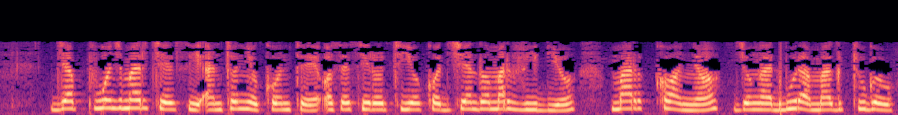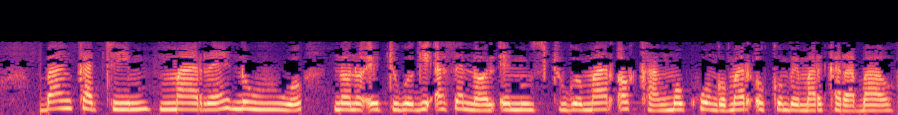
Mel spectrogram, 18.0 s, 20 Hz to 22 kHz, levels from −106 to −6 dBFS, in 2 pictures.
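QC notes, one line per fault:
throughout, Vorbis compression: the treble is hissy and grainy and the tops of the speech sound cut off, with blurry consonant attacks. That's likely a low-rate Vorbis encode around 15 kbps, where the high band gets quantised so coarsely its detail turns into noise.
5.04 s, 7.81 s, 9.39 s, 11.99 s, dropped buffer (overrun): the speech jumps ahead with no gap, at 5.04 s between "osesiro tiyo kod chenro" and "vidio mar konyo jong'ad", at 7.81 s just before "bura mag tugo", and at 9.39 s right after "jong'ad bura mag tugo". The first three skip roughly 40 ms each, while 11.99 s loses something like 150 ms. Chunks were most likely overwritten before being read, so the two sides butt straight together.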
